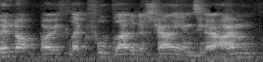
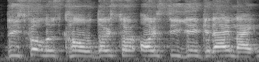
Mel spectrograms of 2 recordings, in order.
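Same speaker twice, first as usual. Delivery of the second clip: put-on loud, higher-pitched parody of an Aussie rapper's accent; 6 semitones higher, 7 dB louder than usual. Rapper mocking what people expect of Australian rappers, exaggerated Aussie accent. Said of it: "That's just a stereotype".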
